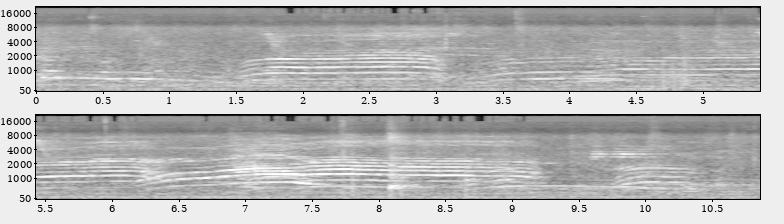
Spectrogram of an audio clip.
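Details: Temple cats fighting, heard as quieter, more distant wavering yowls in a steady series of rising and falling howls with a human-like quality, over a low background hum.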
